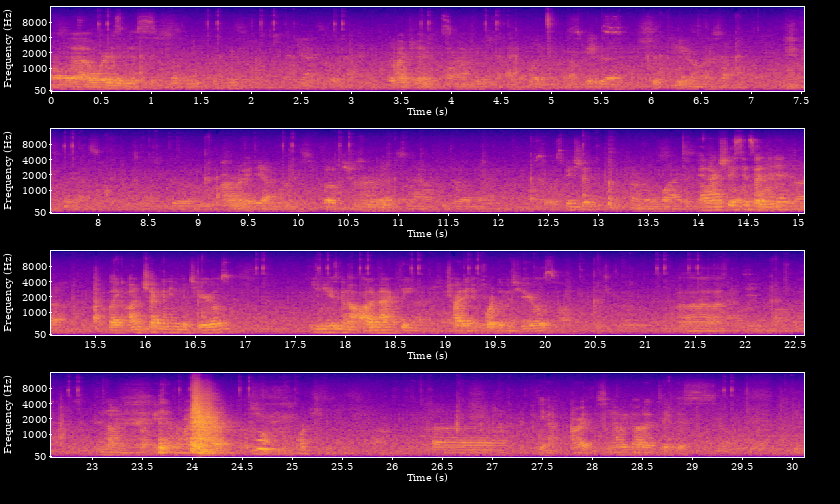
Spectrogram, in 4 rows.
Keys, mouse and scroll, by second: 5.1-6.2 typing, 8.9 p, 10.5 alt+Tab, 10.5 alt+Tab, 13.2 alt+Tab, 22.2 scroll down 1, 24.2 alt+Tab, 25.0 alt+click, 27.5 alt+click.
